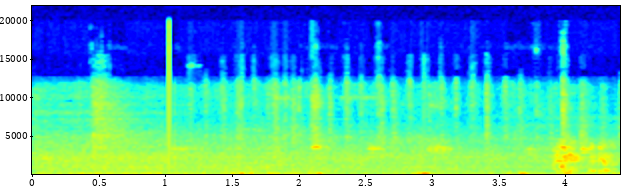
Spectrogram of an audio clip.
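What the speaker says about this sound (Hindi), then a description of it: "So this is the train." Meter gauge train at a station in Mysuru, near the 1899 Maharani saloon car, a low rumbling idle with station ambience, birds and faint background voices.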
